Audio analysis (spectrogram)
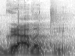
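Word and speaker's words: gravity: ए का साउंड है, ग्रेविटी। ये ग्रै में जो ए है उसी को मैंने अंडरलाइन किया, वहीं पर रुकना है। ग्रैव, व के बाद आधा अ है, ग्रेविटी।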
